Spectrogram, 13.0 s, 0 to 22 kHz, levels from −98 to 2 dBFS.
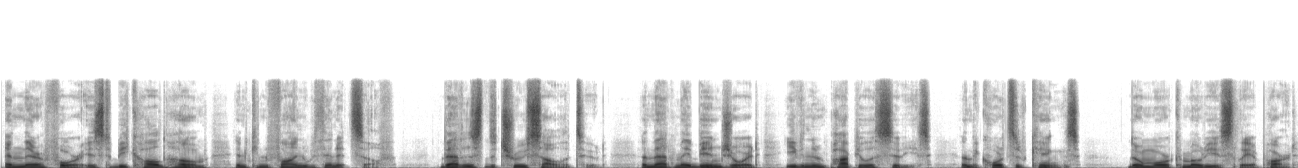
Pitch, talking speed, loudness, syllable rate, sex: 90 Hz, 155 wpm, -21 LUFS, 5.0 syllables/s, male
